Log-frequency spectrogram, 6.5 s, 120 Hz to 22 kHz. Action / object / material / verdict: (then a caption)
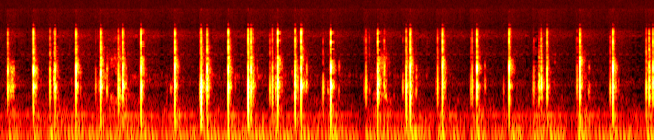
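tap / spiral notebook with cardboard cover / cardboard / none. A fingertip taps on the cover of a small green spiral notebook held at the chest. About 25 quick, dry taps land in an uneven rhythm, each a short bright click that dies away at once, over a faint, steady low hum.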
